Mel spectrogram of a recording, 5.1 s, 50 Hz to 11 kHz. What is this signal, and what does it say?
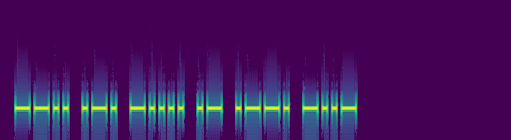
Morse code, heard as a keyed tone, about 25 wpm, 700 Hz. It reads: ZR6APX
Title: DXCC-100 Call Signs - 6 Characters - Repeated 2x - 25wpm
